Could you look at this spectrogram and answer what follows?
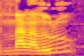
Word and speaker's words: Malalaulu: Yeah, I was told it is Malalaulu.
